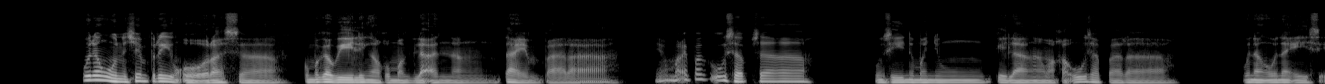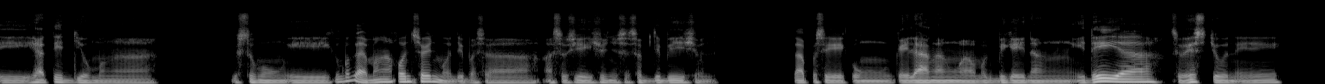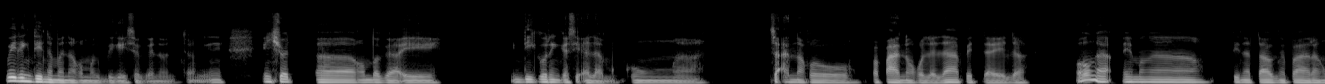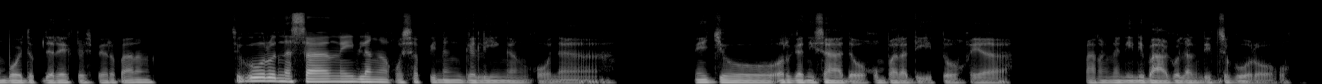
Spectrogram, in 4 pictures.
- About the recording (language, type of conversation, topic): Filipino, advice, Paano ako makagagawa ng makabuluhang ambag sa komunidad?
- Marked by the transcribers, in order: none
